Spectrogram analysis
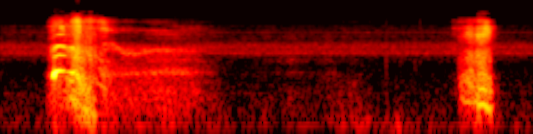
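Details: Powerful, snotty, rapid allergy-season sneezing fit: a loud voiced sneeze with a trailing exhale, then a second shorter sneeze a few seconds later.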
